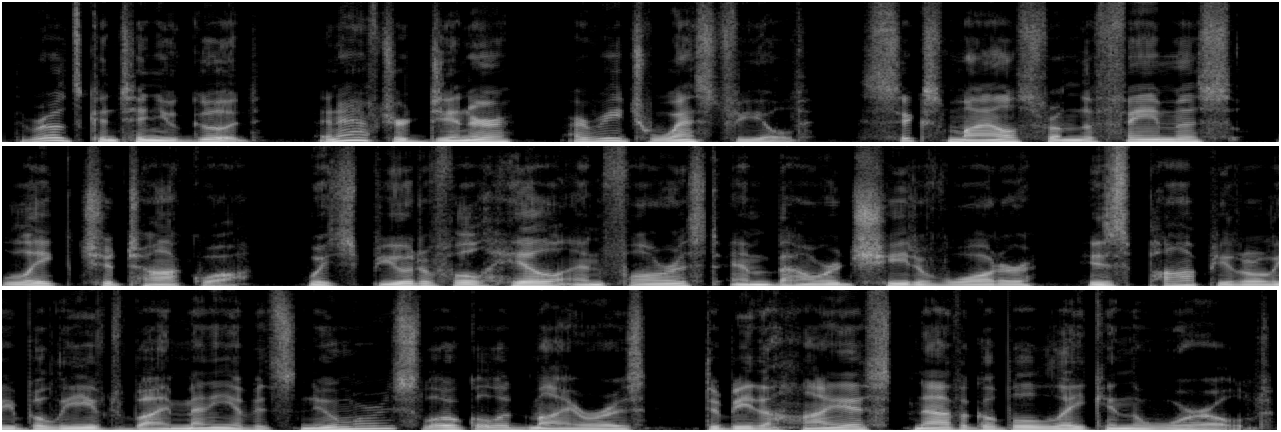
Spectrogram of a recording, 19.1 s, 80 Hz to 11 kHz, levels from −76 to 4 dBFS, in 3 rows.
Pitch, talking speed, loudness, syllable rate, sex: 125 Hz, 140 wpm, -19 LUFS, 4.4 syllables/s, male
